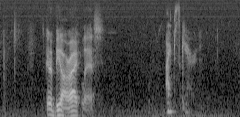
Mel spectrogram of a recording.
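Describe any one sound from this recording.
A woman speaks.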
